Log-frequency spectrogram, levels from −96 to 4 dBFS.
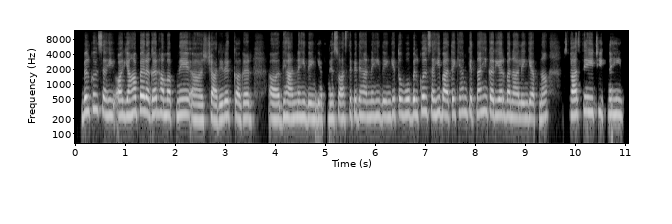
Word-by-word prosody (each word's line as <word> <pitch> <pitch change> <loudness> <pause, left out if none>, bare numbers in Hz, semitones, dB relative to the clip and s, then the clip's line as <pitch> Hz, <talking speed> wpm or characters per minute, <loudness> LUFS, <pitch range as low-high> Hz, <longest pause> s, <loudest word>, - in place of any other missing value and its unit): बिल्कुल 275 +4 +3
सही 250 -5 0
और 235 - +2
यहाँ 240 +3 +2
पर 285 -1 +8
अगर 255 0 +3
हम 250 -2 +2
अपने 240 +2 0
अ, 195 -3 -1
शारीरिक 200 +4 -1
अगर 205 -1 0 0.3
अ, 195 -2 +2
ध्यान 205 +1 0
नहीं 215 0 0
देंगे, 205 0 -1
अपने 200 +1 -4
स्वास्थ्य 205 +3 -3
पे 240 - -2
ध्यान 225 -2 -2
नहीं 225 +1 -2
देंगे, 225 +2 -2
तो 250 +1 0
वो 245 +1 +2
बिल्कुल 245 +4 +2
सही 255 0 -1
बात 245 -2 +2
है 250 - +2
कि 260 +2 -6
हम 270 0 -3
कितना 255 0 -2
ही 275 +1 -2
करियर 245 -2 +1
बना 220 -2 0
लेंगे 205 +1 -2
अपना 205 +2 -3 0.3
स्वास्थ्य 245 +2 +1
ही 265 -1 +1
ठीक 260 -2 -5
नहीं 245 -1 +1
235 Hz, 210 wpm, -22 LUFS, 210-250 Hz, 0.3 s, पर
